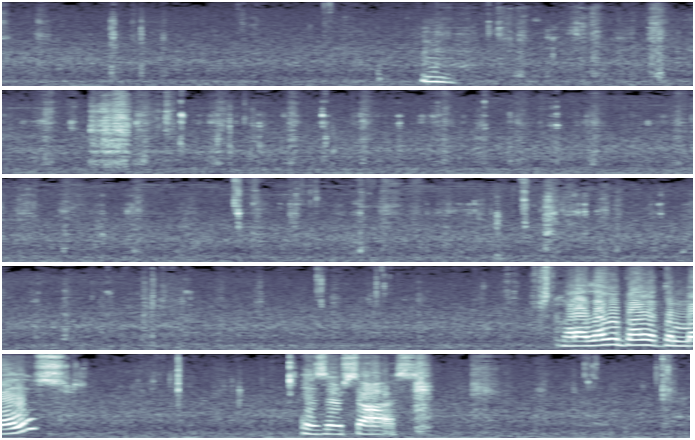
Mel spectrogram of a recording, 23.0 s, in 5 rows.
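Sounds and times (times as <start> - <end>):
low background rumble: 0.0 - 23.0
chewing crispy fried rolls: 3.0 - 17.6, 18.8 - 20.5, 21.2 - 23.0.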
